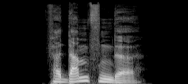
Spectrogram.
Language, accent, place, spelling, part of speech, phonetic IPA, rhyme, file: German, Germany, Berlin, verdampfende, adjective, [fɛɐ̯ˈdamp͡fn̩də], -amp͡fn̩də, De-verdampfende.ogg
- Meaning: inflection of verdampfend: 1. strong/mixed nominative/accusative feminine singular 2. strong nominative/accusative plural 3. weak nominative all-gender singular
